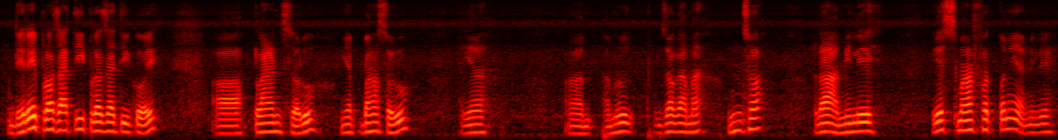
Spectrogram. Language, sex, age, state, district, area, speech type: Nepali, male, 18-30, West Bengal, Kalimpong, rural, spontaneous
